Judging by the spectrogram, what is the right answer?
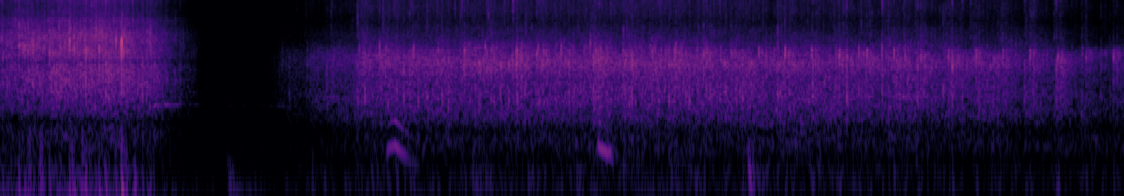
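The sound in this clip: An audience at a service claps to welcome a speaker. The sustained applause fades almost to silence for a moment around two seconds in, then swells back into a steady, even patter.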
